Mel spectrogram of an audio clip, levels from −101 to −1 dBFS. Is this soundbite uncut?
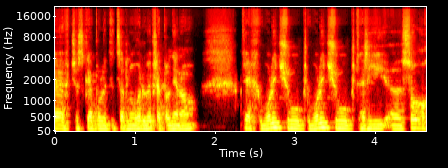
no; 2 cuts; at 2.3 s, 3.2 s

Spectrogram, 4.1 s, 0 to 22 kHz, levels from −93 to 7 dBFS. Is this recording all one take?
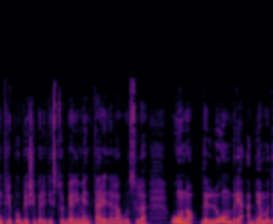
yes; 0 cuts

